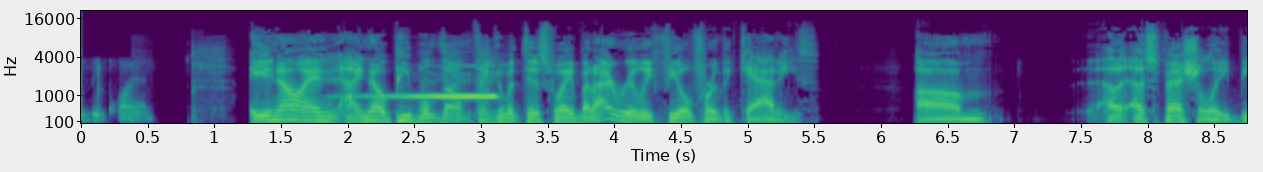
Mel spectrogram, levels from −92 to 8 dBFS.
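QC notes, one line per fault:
1.84–3.18 s, loudspeaker feedback squeal: a steady tone near 983 Hz swells over roughly a second until it sits about 5 dB above the speech, then stops. The microphone is hearing its own loudspeaker, and at that one frequency the loop gain passes unity, so the tone keeps feeding itself.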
